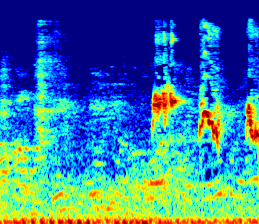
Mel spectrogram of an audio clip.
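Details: Red-whiskered bulbul, caged bird in morning voice training, gives two or three quick, bright whistled notes near the end after a quiet stretch of low hum.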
